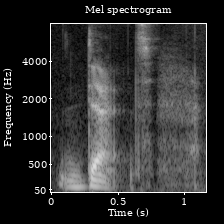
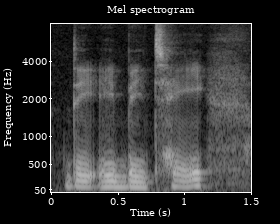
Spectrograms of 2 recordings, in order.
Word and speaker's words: debt: you owe some money debt uh it is spelled with a B deput d-e-b-t but it's not pronounced with a with a B it's debt and this one actually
